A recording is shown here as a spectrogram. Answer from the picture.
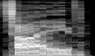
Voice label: Vocoder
